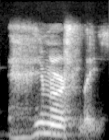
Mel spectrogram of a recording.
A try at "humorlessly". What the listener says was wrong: This is humorlessly instead of humorous. Humorlessly. So it's going to be humorlessly. So at the very beginning, that's where our stress is. Ba-da-da-dum. Humorless.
